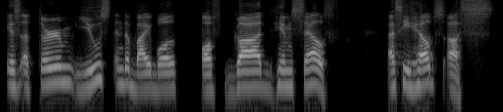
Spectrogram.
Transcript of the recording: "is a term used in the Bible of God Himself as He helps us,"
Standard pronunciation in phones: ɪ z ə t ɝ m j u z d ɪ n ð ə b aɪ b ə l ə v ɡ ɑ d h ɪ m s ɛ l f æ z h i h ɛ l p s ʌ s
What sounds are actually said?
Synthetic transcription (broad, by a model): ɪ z ə t ɝ m j u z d ɪ n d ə b aɪ b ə l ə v ɡ ɑ d h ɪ m s ɛ l f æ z h i h ɛ l p s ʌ s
